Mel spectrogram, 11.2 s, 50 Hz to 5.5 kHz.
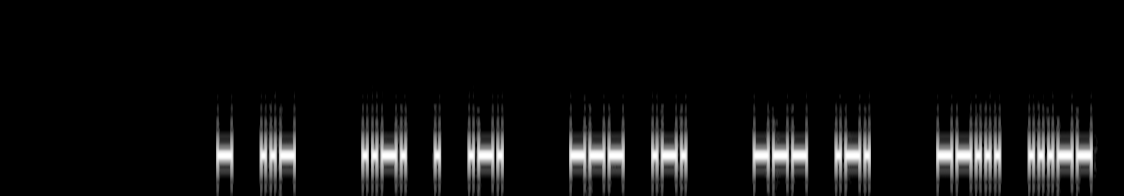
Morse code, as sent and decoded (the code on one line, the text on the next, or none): - ..- / ..-. .-. / --- .-. / --- .-. / --... ...--
TU FER OR OR 73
